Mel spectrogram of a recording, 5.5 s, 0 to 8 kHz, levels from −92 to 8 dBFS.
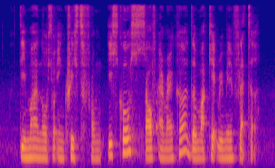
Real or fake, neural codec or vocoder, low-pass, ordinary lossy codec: real; none; 7.2 kHz; MP3, 48 kbps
